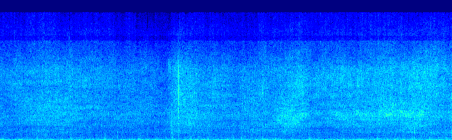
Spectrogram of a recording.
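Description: Chicken drumsticks sizzle on a Blackstone griddle, a steady, even hiss of frying that holds at the same level throughout, with no voices.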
